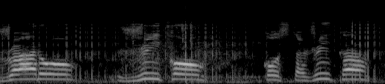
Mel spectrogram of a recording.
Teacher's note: in Costa Rica you pronounce the r more like an American r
